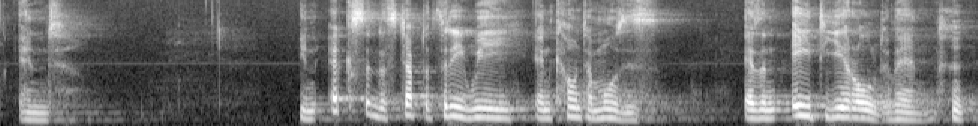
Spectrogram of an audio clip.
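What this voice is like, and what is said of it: Speaks with a noticeable accent. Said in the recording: “You guys can get my accent, can you? Can you hear what I'm saying?”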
